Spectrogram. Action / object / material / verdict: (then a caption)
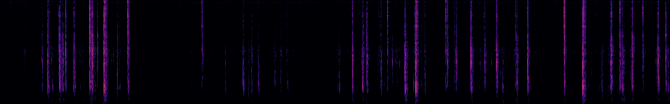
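tap / plastic mechanical keyboard with round keycaps / plastic / none. Fingertips type on a retro mechanical keyboard with round plastic keycaps, producing quick, bright, crisp clicks with almost no ring. A rapid burst of keystrokes is followed by a few scattered taps, then a steadier run of typing to the end.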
